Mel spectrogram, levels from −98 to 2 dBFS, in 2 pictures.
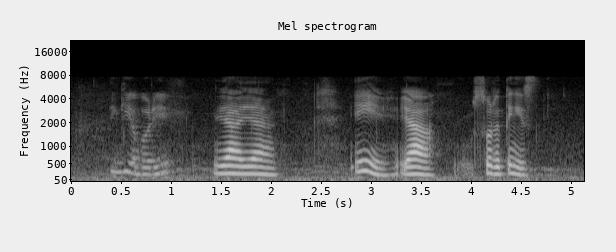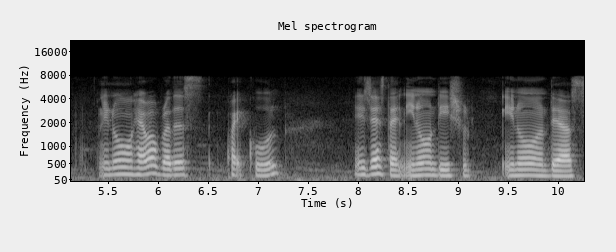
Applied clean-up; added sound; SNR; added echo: none; none; none; none.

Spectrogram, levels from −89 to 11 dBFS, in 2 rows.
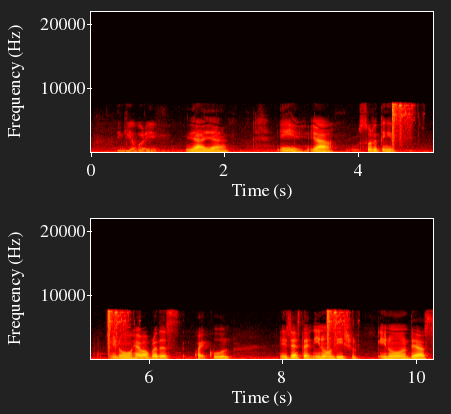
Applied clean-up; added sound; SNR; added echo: none; Coin (dropping); 8 dB; none.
